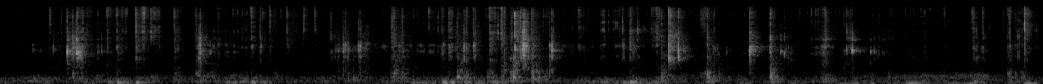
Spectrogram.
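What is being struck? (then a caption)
Bar of soap carved with a blade. A utility knife blade scrapes and carves crunchy shavings from a solid, rectangular, dried bar of soap, blue outside and white inside, held in hand throughout. The sound is a run of dry, bright, crackling scrapes and crunches with quick, uneven bursts and almost no ring after each cut.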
